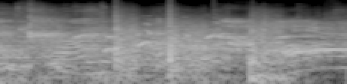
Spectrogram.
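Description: Thrown axes striking wooden target boards: a few sharp thuds starting about three-quarters of a second in, the loudest one near the middle, over voices in the room.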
